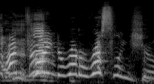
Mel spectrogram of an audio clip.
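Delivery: very high, loud cartoon voice. Retelling own wrestling promo to a kid: Mickey Mouse voice. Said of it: "doing Mickey Mouse voice".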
